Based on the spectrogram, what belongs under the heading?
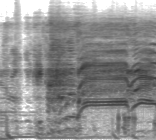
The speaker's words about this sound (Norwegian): Fy faen, for et bra gledesrop.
